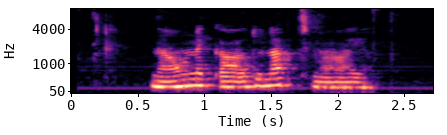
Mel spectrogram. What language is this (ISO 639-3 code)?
lav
